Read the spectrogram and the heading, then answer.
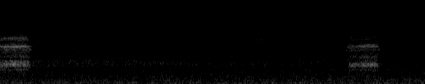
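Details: Owl calling before dawn on 19 February 2016 as rabbit prey is passed: two short rasping bursts about three seconds apart, with quiet hiss between them.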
